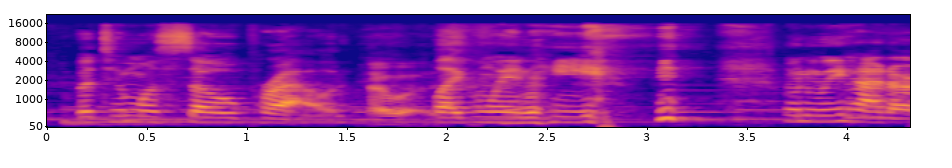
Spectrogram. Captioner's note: laughter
